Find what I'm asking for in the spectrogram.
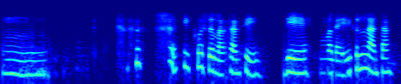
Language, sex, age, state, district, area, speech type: Bodo, female, 30-45, Assam, Kokrajhar, rural, conversation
